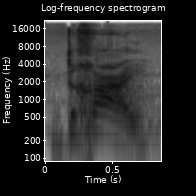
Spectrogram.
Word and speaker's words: drei: 3 in German is drei. Drei. D-R-A-I. Drei. Now, another thing is, German R is pronounced differently from the English R.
